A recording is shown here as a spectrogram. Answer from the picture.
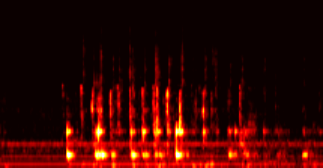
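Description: Computer keyboard being typed on: a quick, uneven run of key clicks that starts about a second in and stops shortly before the end.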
